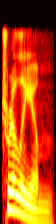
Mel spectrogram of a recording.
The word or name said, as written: trillium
